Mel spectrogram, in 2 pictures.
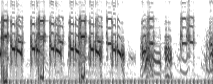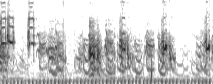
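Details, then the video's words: Female grey francolins kept on a farm in Pakistan open with loud, evenly spaced squealing notes, then give quieter jumbled chatter from several birds, all over a persistent low electrical-sounding hum. "teetar female voice || teetar ki aawaz"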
